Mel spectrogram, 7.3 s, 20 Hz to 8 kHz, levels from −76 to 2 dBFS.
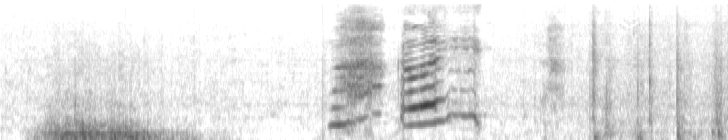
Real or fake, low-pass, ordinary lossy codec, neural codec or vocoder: fake; 7.2 kHz; none; codec, 16 kHz in and 24 kHz out, 1.1 kbps, FireRedTTS-2 codec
